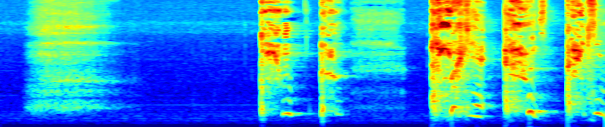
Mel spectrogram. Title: Harsh choking cough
